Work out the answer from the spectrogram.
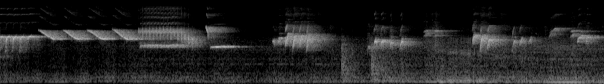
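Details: One of four healthy, big-sized Romeo-coloured Yorkshire canaries sings a long, varied song: fast repeated high trills, rapid chips and short warbled phrases with a brief pause near the middle.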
